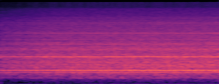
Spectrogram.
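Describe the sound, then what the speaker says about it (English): A household vacuum cleaner runs steadily with a loud, constant whining drone and a strong tonal hum that holds unchanged throughout, with no talking. "This vacuum draws more than a few of my mining rigs."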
